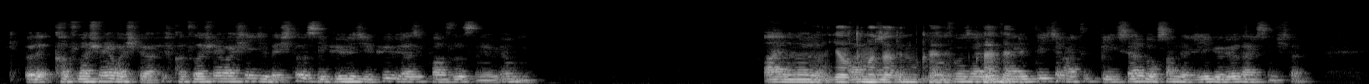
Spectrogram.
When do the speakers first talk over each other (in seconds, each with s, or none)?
8.1 s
